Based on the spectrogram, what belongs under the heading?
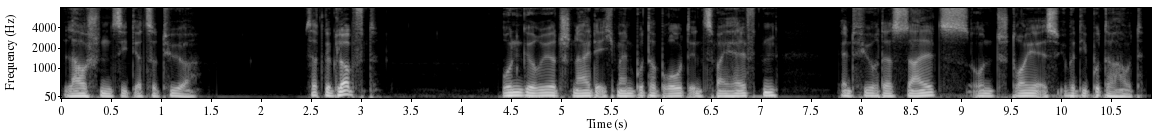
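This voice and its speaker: A man reading a first-person literary story aloud in a calm, measured way. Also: low voice, no room sound, clean studio sound. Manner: calm, measured storytelling with lively quoted lines. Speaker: narrator.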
